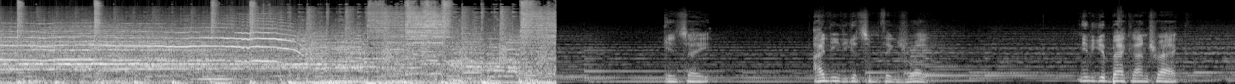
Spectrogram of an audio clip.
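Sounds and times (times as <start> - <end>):
large crowd screaming and shouting praise: 0.0 - 5.6
speech: 6.7 - 7.2, 8.2 - 9.4, 10.8 - 12.0.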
